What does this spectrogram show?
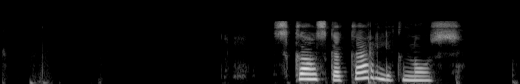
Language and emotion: Russian, neutral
